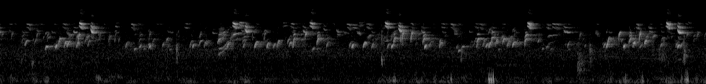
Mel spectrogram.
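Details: European goldfinch bitbita-style song for encouraging mating and singing: quick tinkling twitter in bursts roughly every one and a half seconds, each topped by a sharp high note, one short low thump.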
